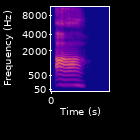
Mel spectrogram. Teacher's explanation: You know that high flat sustained tone. So it sounds like a a. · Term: first tone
